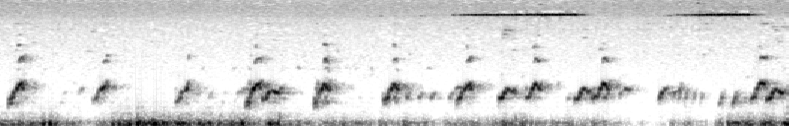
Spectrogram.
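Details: White-breasted waterhen, called ruak-ruak in Indonesia, heard while being lured for trapping: short hooked croaks repeated about twice a second, with a brief dip in the middle, against a rumbling low background.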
